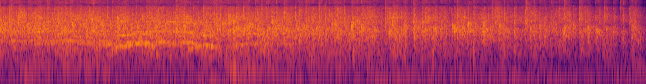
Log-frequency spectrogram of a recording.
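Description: Audience at an opening-night theatre Q&A cheering and applauding loudly and continuously, dense clapping with a few whoops rising above it, gradually easing toward the end.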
